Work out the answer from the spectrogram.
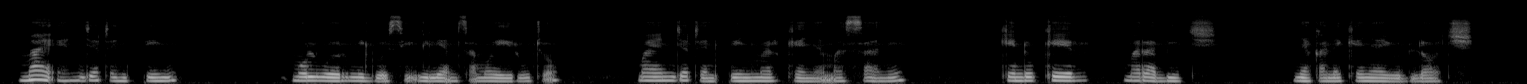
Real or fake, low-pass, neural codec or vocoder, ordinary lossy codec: real; 9.9 kHz; none; MP3, 96 kbps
